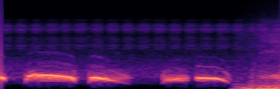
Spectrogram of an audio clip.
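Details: Common Wood Pigeon cooing in the city of Neuchâtel during lockdown: four soft, husky, low hoots in a steady rhythm, a phrase likened to "je suis un pigeon", ending in a brief rustling thump.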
